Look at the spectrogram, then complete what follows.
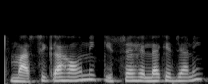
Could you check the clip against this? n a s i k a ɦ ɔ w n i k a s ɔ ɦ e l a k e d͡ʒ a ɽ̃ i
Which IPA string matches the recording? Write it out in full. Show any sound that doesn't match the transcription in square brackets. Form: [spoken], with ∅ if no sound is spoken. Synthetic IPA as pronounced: [m] a s i k a ɦ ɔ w n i k [i] s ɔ ɦ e l a k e d͡ʒ a ɽ̃ i

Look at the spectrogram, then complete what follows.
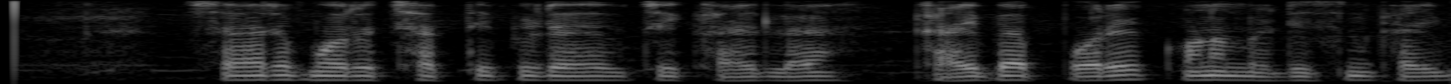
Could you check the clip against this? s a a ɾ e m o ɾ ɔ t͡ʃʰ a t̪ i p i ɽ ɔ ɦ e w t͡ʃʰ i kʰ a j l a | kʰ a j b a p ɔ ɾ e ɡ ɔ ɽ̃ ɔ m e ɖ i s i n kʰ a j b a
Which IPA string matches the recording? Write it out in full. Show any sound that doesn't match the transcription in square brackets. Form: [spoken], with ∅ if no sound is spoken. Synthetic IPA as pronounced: s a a ɾ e m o ɾ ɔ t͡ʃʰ a t̪ i p i ɽ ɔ ɦ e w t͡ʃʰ i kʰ a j l a | kʰ a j b a p ɔ ɾ e [k] ɔ ɽ̃ ɔ m e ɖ i s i n kʰ a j b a

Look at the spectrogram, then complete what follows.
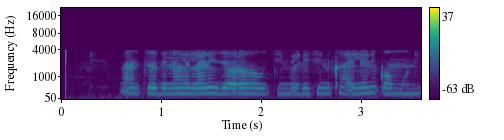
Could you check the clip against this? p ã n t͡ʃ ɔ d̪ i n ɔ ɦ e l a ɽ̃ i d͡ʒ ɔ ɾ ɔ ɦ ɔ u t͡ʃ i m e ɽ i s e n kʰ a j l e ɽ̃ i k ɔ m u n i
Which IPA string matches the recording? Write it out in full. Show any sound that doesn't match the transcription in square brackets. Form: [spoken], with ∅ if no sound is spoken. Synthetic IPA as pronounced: p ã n t͡ʃ ɔ d̪ i n ɔ ɦ e l a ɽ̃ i d͡ʒ ɔ ɾ ɔ ɦ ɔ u t͡ʃ i m e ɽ i s [i] n kʰ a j l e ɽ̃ i k ɔ m u n i

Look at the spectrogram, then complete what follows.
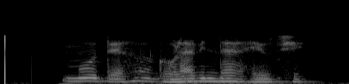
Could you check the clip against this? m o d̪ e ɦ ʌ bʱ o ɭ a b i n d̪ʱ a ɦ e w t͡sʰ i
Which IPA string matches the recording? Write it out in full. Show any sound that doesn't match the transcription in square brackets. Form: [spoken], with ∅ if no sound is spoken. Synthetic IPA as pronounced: m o d̪ e ɦ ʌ [ɡʱ] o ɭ a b i n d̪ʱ a ɦ e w t͡sʰ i

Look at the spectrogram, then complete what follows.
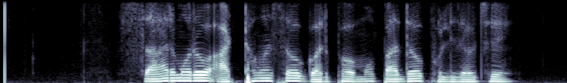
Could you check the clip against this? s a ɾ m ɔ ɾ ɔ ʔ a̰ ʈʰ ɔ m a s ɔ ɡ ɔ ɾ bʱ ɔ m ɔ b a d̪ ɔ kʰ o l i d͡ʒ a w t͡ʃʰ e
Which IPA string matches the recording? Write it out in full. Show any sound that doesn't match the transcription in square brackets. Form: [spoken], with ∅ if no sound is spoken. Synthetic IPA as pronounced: s a ɾ m ɔ ɾ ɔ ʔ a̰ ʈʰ ɔ m a s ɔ ɡ ɔ ɾ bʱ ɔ m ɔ [p] a d̪ ɔ [pʰ] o l i d͡ʒ a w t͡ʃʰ e

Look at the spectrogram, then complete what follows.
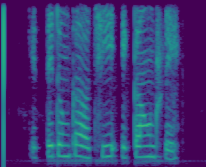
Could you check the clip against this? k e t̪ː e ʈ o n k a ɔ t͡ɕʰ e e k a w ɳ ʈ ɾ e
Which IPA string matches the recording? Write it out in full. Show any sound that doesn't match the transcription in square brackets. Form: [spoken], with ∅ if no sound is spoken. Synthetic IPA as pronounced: k e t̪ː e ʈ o [ŋ] k a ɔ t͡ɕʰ [i] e k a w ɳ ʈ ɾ e

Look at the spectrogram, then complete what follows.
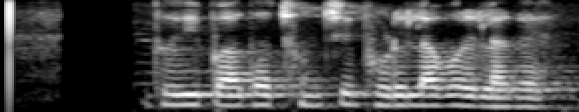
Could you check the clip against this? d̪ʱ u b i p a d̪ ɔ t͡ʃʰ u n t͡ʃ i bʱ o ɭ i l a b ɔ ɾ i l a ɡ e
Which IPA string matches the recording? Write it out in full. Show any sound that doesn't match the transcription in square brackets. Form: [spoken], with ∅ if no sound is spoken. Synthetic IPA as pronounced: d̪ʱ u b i p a d̪ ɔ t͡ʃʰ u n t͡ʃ i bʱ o [ɽ] i l a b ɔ ɾ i l a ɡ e

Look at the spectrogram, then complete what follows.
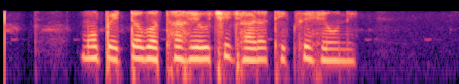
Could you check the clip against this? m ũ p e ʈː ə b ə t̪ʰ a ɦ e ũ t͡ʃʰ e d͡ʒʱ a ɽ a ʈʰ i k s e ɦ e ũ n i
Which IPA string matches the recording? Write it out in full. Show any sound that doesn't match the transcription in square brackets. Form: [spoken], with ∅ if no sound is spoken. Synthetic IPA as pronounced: m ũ p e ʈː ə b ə t̪ʰ a ɦ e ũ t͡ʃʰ [i] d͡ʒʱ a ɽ a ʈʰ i k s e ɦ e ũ n i

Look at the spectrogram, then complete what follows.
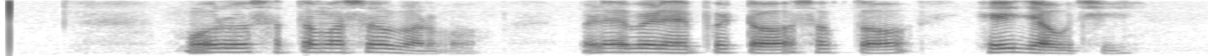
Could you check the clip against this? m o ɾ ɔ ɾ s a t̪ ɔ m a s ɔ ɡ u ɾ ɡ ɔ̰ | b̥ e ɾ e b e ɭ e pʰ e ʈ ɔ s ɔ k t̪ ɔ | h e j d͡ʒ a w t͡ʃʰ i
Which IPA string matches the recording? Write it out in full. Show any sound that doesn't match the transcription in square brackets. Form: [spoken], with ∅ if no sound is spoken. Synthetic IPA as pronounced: m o ɾ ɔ [∅] s a t̪ ɔ m a s ɔ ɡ [ɔ] ɾ [b] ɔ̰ | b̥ e [ɭ] e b e ɭ e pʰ e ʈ ɔ s ɔ k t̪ ɔ | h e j d͡ʒ a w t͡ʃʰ i

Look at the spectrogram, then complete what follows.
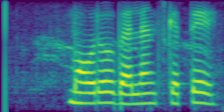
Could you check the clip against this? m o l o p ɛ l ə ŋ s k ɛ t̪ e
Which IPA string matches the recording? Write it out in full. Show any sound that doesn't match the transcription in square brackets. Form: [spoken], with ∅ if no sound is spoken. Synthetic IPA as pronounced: m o [ɾ] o [b] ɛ l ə [n] s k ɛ t̪ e

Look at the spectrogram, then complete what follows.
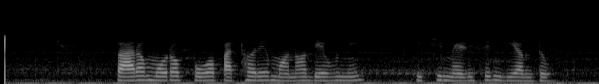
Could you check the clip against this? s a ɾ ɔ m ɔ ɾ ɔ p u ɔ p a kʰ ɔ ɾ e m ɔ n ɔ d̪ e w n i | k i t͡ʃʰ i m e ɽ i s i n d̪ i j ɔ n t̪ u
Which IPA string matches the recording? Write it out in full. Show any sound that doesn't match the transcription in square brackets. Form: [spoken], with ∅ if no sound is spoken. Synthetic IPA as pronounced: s a ɾ ɔ m [o] ɾ ɔ p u ɔ p a [ʈʰ] ɔ ɾ e m ɔ n ɔ d̪ e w n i | k i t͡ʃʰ i m e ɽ i s i n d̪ i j ɔ n t̪ u

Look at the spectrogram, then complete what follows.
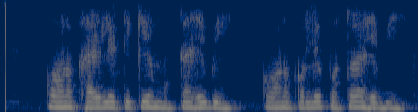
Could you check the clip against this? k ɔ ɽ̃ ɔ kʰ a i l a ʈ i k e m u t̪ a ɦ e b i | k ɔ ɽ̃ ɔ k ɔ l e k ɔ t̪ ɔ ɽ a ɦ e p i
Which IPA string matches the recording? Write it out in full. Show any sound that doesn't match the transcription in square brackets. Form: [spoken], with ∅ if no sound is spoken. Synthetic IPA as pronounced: k ɔ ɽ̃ ɔ kʰ a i l [e] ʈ i k e m u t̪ a ɦ e b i | k ɔ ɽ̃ ɔ k ɔ l e [p] ɔ t̪ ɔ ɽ a ɦ e [b] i

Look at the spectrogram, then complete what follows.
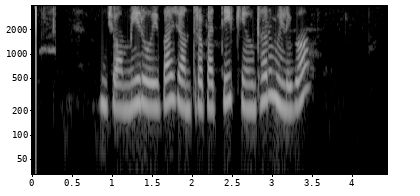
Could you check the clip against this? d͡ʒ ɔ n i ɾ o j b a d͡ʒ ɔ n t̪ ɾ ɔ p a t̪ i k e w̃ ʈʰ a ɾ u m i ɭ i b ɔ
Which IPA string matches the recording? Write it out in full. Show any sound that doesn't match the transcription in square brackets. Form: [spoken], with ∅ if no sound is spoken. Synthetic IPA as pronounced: d͡ʒ ɔ [m] i ɾ o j b a d͡ʒ ɔ n t̪ ɾ ɔ p a t̪ i k e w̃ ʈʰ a ɾ u m i ɭ i b ɔ

